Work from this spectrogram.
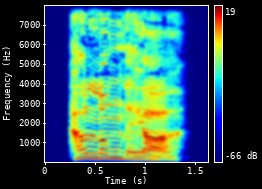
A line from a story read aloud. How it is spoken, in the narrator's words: she exclaimed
